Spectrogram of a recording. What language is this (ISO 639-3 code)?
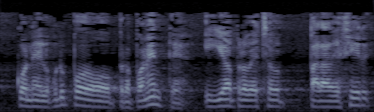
spa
